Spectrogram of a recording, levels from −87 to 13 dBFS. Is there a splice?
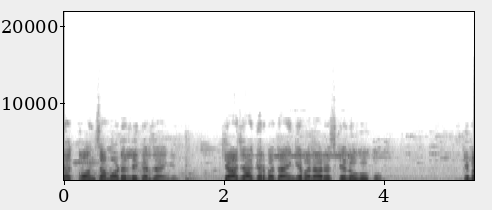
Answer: no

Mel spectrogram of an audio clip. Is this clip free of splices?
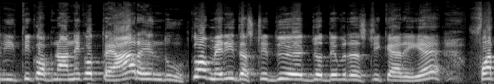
no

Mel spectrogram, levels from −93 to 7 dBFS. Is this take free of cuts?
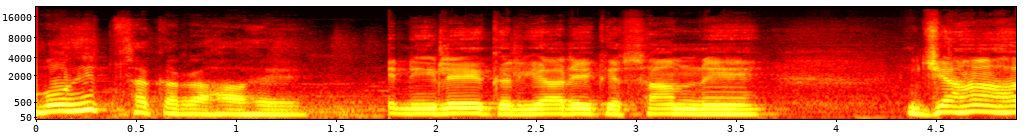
no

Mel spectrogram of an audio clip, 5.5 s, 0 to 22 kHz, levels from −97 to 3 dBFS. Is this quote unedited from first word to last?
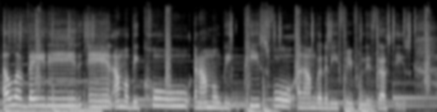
no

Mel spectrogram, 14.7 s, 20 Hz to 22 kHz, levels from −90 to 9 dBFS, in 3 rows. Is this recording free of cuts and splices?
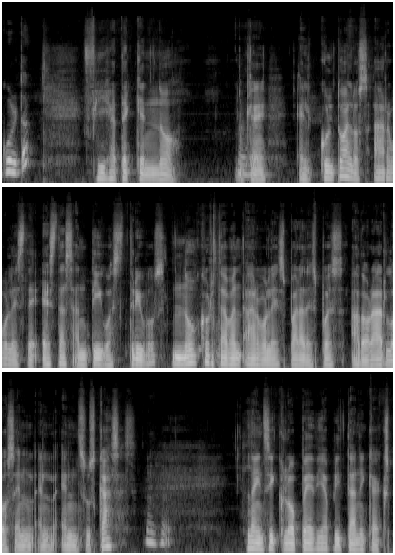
no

